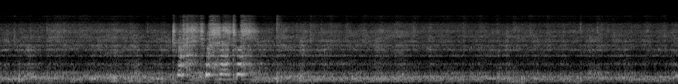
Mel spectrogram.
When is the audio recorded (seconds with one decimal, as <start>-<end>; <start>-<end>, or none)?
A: none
